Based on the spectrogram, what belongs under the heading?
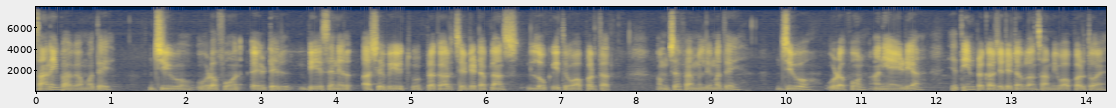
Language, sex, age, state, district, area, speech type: Marathi, male, 18-30, Maharashtra, Buldhana, rural, spontaneous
